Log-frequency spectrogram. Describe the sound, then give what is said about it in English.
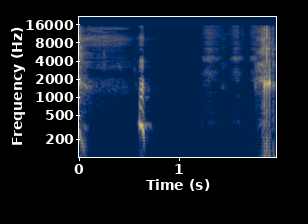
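A single short, sharp nasal snort bursts out of near silence, with faint breaths and brief voice sounds at the edges. “And I get a snort on that.”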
